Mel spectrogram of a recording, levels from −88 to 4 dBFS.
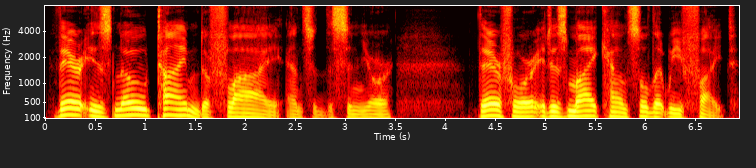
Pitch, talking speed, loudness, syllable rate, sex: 115 Hz, 145 wpm, -17 LUFS, 4.3 syllables/s, male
